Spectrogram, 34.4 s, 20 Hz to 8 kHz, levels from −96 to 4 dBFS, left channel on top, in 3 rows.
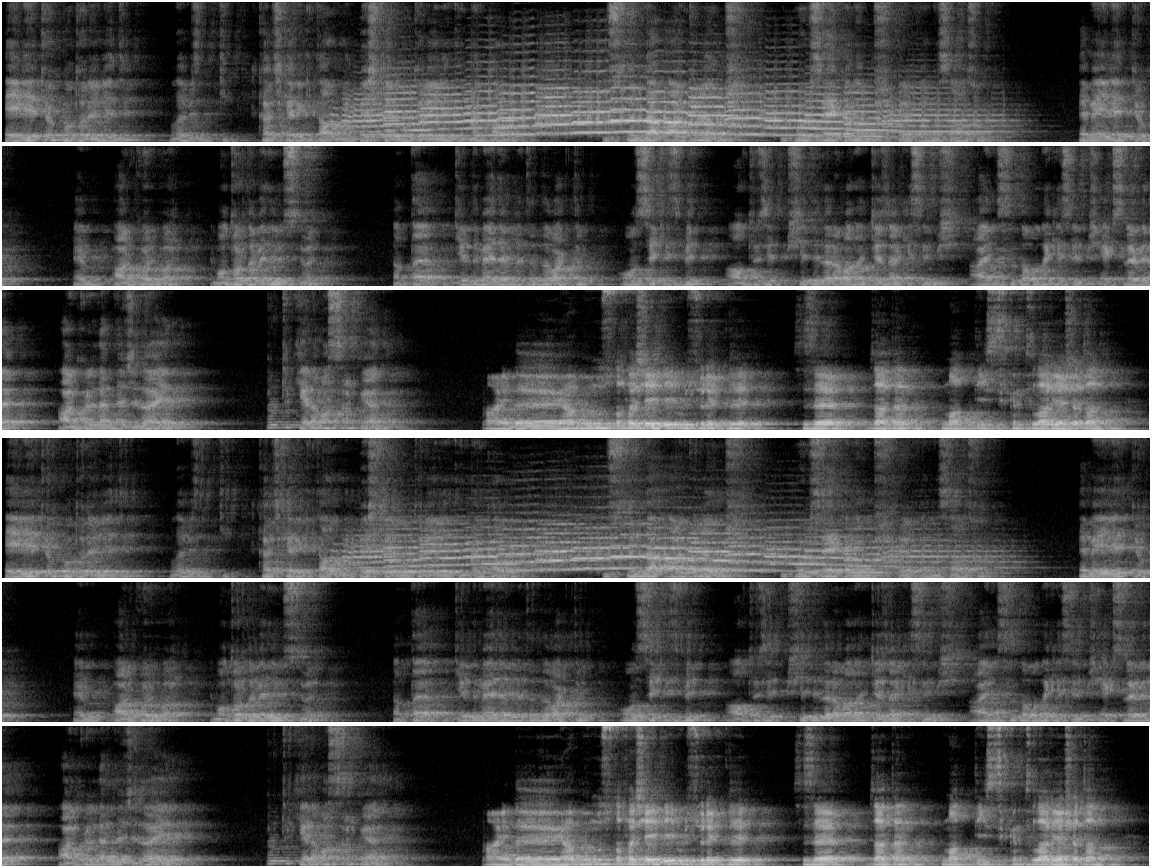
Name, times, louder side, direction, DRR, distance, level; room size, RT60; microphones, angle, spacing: voice 1, 0.0-1.3 1.7-2.3 2.6-5.2 6.0-7.4 7.8-9.8 10.8-11.5 12.2-13.2 13.6-14.6 15.4-17.4 17.6-23.2 23.5-24.8 25.6-26.8, equal, 15° left, 0 dB, 7.3 m, -33 dB
Trumpet, 3.3-10.0, left 3 dB, 65° left, 6.2 m, -27 dB
voice 2, 27.8-30.4 31.0-34.0, right 1 dB, 25° right, 5 dB, 5.2 m, -22 dB
29.0 x 21.5 x 8.5 m, 0.94 s
head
